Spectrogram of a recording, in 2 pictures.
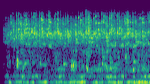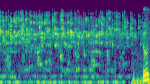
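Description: Electric portable concrete mixer running with water in its drum: a steady low motor hum under a continuous hiss and churning from the turning drum.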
